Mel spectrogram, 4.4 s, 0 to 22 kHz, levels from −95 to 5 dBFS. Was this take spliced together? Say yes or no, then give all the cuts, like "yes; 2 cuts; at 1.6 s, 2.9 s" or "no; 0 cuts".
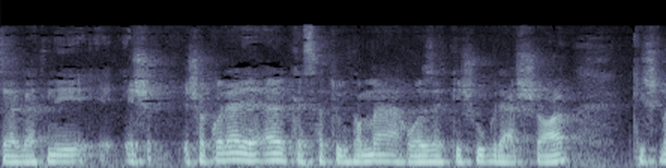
no; 0 cuts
